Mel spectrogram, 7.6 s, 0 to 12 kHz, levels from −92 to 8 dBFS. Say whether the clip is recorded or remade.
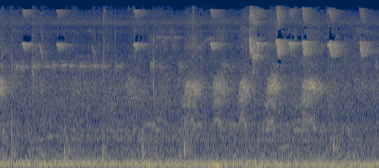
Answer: recorded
